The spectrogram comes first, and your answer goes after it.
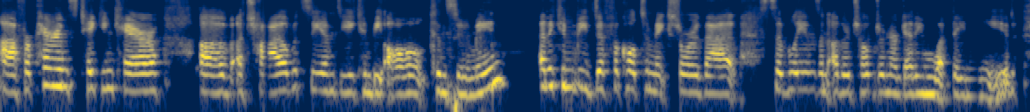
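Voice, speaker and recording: This woman has an unremarkable speaking voice at medium pitch. She talks at a moderate pace with ordinary pitch variation. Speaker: social worker. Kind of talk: webinar presentation.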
